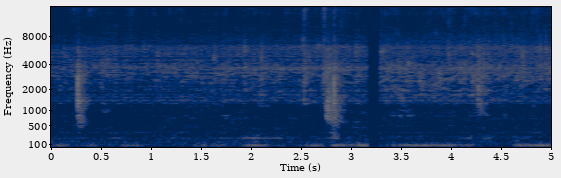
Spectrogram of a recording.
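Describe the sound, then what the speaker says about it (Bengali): Water from a rinsed spice bowl poured into a pan of simmering mustard-sauced pointed gourd, giving short splashy gushes over a soft sizzle, close and alone. "বাটি ধুয়ে একটু জলটা দিয়ে দিব"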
